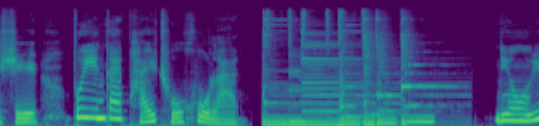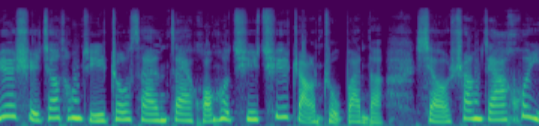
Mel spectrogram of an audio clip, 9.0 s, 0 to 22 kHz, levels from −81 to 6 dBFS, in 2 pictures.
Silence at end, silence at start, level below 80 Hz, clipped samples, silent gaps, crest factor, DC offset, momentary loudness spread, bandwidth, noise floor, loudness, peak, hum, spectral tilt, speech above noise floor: 0 s; 0 s; -40 dBFS; under 0.1%; 2.11-2.17 s; 12 dB; under 0.1%; 9 LU; 16 kHz; -43 dBFS; -20 LUFS; -8 dBFS; none; -6 dB/octave; 24 dB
